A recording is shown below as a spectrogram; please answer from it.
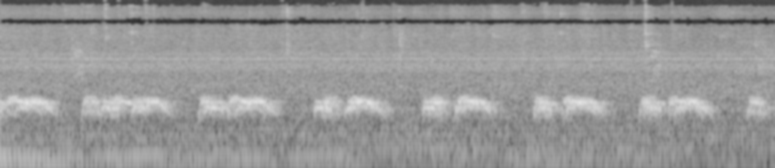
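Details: Spotted dove kept in a cage, giving mellow, husky coos in paired and triple notes, repeated steadily almost once a second, with a faint low hum behind at first.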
